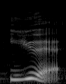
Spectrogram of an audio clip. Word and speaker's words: Yue: And I'm like, what tone is it? Is it Yue? It's Yue. Yue. Yeah, Yue. Oh, Yue.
